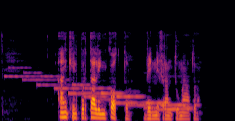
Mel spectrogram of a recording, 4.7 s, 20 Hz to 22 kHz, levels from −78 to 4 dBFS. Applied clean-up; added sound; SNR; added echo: classical method Wiener filter.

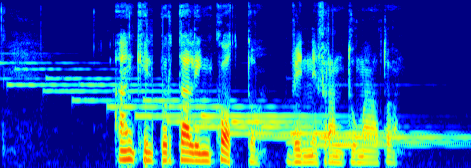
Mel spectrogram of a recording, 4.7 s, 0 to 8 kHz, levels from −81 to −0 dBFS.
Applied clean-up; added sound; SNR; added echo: none; Mallet percussion; 11 dB; none.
